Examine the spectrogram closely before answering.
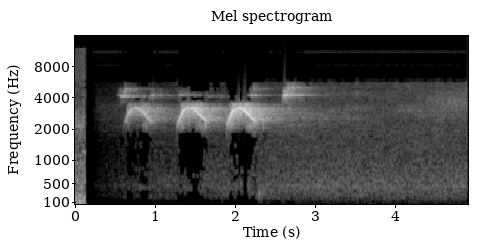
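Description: Bird chirping: three arching chirps about two-thirds of a second apart over a thin high whistle, fading out after about two and a half seconds.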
